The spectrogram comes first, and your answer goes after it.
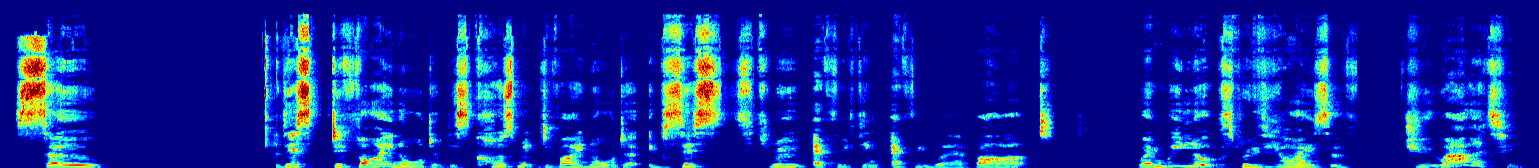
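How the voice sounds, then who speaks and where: A woman's fairly high, somewhat breathy voice, fairly slow with long, frequent pauses and ordinary pitch variation. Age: 60s. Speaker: spiritual teacher. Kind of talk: interview.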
